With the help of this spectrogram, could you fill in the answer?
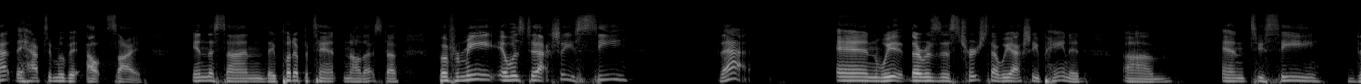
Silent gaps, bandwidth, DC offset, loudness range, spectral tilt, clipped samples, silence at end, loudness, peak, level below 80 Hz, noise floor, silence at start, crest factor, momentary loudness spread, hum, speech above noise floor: none; 11.5 kHz; under 0.1%; 5 LU; -5.5 dB/octave; under 0.1%; 0 s; -33 LUFS; -12 dBFS; -62 dBFS; -85 dBFS; 0 s; 20 dB; 12 LU; none; 52 dB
